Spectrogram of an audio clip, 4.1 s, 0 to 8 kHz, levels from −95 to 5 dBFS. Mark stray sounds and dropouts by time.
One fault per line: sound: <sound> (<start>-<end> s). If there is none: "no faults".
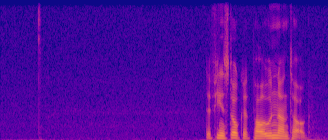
no faults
